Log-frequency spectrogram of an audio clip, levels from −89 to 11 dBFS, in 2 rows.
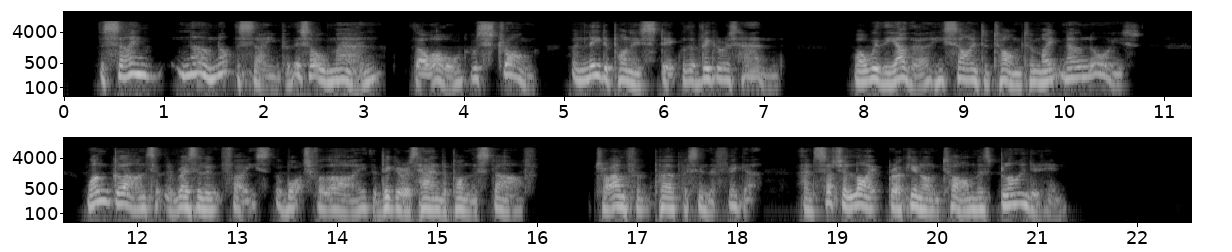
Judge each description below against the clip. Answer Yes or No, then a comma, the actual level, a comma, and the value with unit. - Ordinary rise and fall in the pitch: Yes, average, 5.0 semitones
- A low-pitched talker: No, medium, 150 Hz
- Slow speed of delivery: No, average, 180 wpm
